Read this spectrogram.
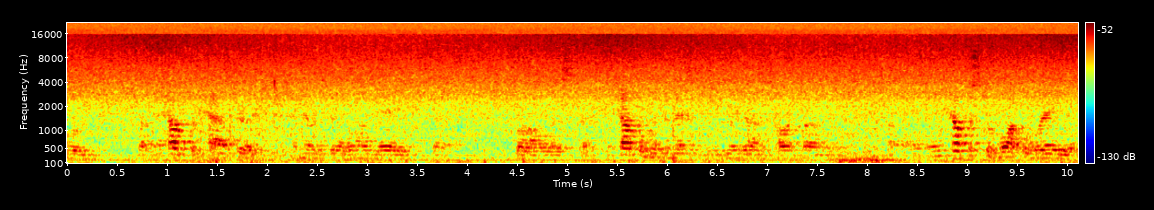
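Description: An elderly man speaks calmly from a distance through a microphone in an echoing hall.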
